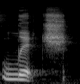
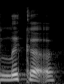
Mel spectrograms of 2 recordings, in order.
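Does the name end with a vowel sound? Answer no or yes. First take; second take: No; Yes. First: The name ends without a final vowel sound. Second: The name ends with a final vowel sound. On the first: This is the anglicized form of the name. "The English pronunciation" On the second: This is a guess at the original form of the name. "It's probably Licka, I'm guessing"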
